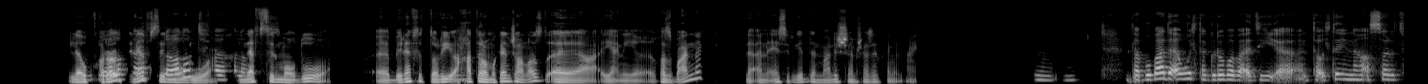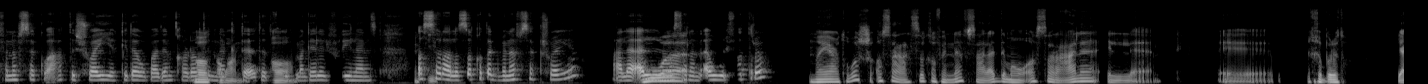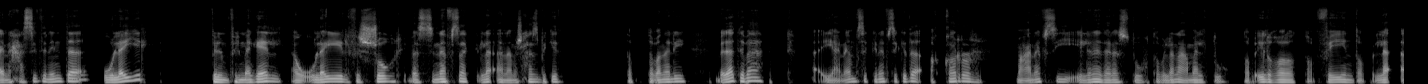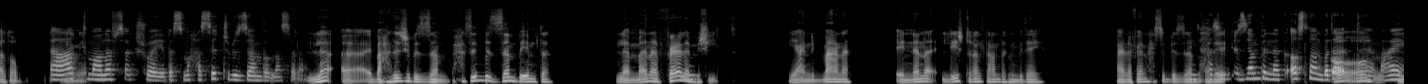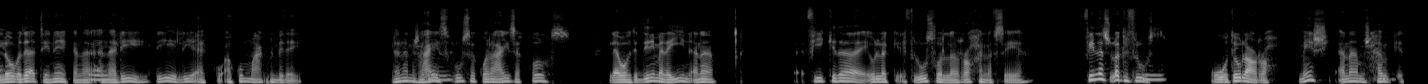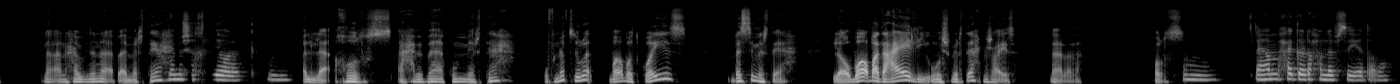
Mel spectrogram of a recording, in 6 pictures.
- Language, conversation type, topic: Arabic, podcast, احكي لنا عن تجربة فشل في شغلك وإيه اللي اتعلمته منها؟
- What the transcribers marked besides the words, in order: in English: "الfreelance"; tsk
